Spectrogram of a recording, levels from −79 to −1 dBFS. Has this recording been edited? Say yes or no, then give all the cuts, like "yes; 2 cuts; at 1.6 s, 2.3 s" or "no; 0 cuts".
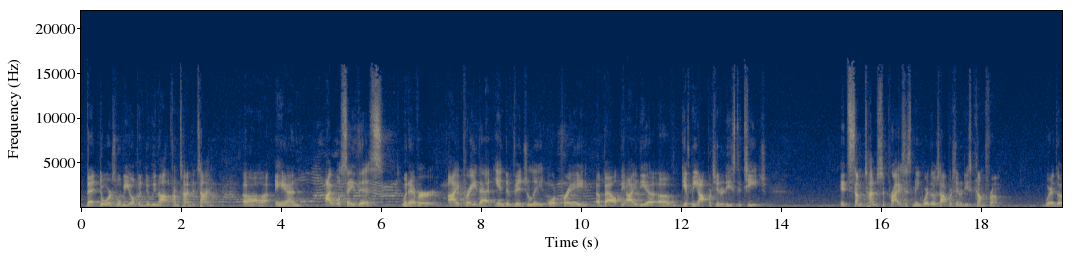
no; 0 cuts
